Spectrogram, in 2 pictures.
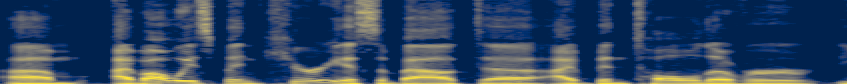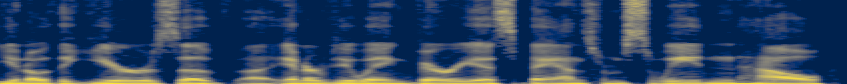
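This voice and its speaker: A man's voice: mid-range voice, no echo. A man hosting a classic metal radio show, interviewing a guest by phone in a rambling way with many fillers. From United States.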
